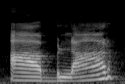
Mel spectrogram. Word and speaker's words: hablar: The verb hablar, remember H is silent, hablar. Take a guess.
